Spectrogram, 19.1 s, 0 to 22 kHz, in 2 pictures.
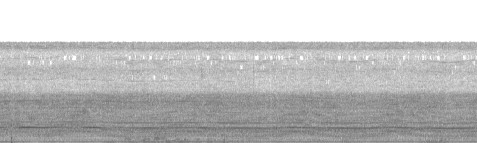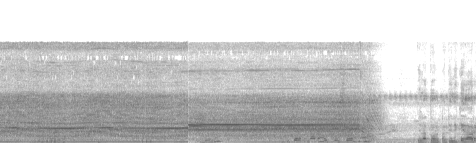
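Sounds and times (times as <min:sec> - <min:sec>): electric hand mixer whining: 0:00.0 - 0:17.3.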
